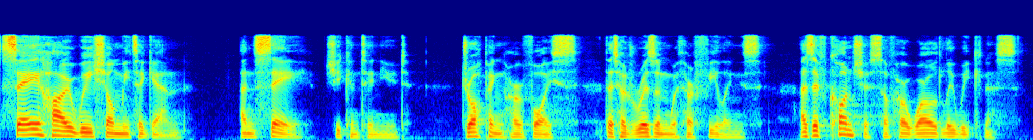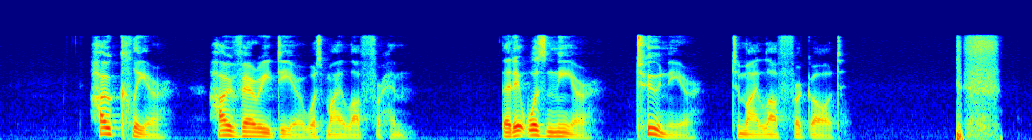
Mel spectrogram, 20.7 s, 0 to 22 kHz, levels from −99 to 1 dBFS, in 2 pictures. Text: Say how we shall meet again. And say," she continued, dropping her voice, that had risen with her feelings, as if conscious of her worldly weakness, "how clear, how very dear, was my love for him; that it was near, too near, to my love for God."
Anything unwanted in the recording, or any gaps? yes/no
yes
